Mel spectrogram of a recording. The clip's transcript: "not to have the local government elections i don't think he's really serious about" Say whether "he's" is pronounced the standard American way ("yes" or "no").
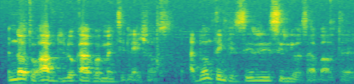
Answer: no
